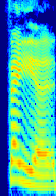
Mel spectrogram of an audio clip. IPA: seɪ jəd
